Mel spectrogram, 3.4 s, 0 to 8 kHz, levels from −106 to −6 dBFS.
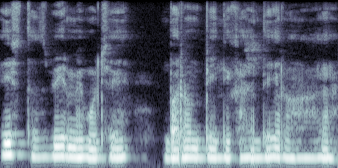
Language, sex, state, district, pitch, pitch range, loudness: Hindi, male, Arunachal Pradesh, Lower Dibang Valley, 120 Hz, 115-130 Hz, -17 LUFS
